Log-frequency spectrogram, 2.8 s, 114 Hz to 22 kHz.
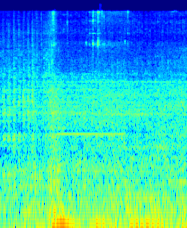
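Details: Early 1999 Ford Super Duty 7.3L Powerstroke diesel after TS 6-position chip install, in stock position: steady, even diesel clatter at idle, no misses or odd knocks; idling normally.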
